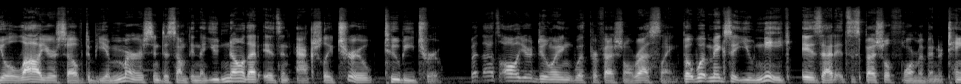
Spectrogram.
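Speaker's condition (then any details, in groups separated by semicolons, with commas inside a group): No condition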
